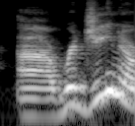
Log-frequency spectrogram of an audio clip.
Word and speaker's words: Regina: movie where he's like Regina rhymes with fun he's talking about like for Gina's Regina Regina like vagina yes yes he did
